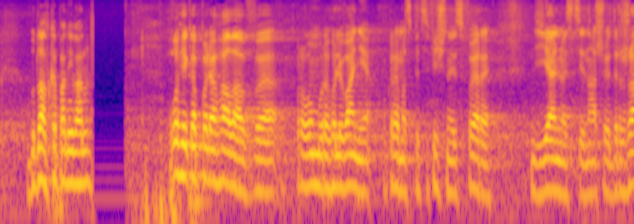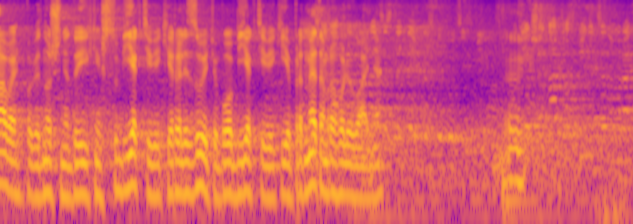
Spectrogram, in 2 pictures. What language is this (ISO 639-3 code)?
ukr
